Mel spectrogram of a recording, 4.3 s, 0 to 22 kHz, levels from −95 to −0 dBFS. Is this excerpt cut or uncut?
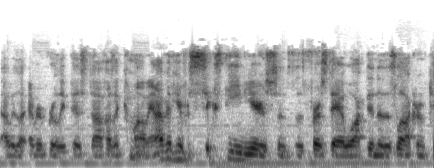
uncut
